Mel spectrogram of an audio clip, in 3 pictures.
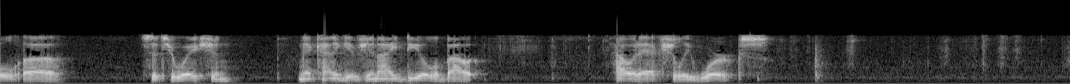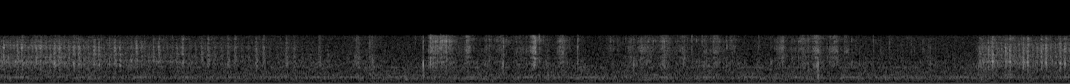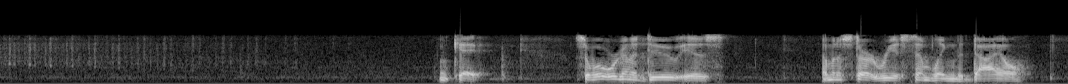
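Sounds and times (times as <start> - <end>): rotary dial whirring and ticking: 9.3 - 24.9.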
